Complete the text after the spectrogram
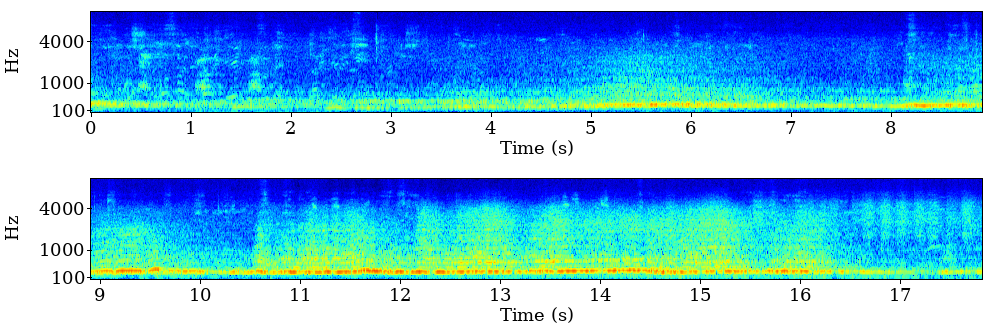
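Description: A crowd of spectators murmurs and chatters outdoors in the distance.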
